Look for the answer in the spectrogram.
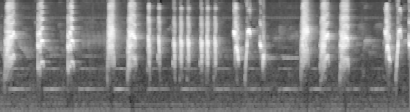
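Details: Long-tailed shrike singing actively with a full repertoire of sharp notes, meant to provoke and teach other shrikes: rapid bursts of scratchy high chirps and clipped notes in quick clusters, a faint steady tone beneath.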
